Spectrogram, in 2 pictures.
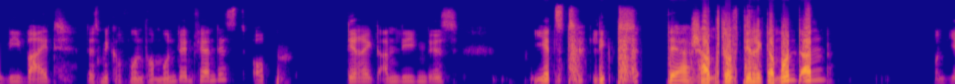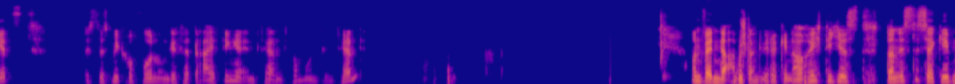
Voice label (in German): Headset erste Aufnahme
